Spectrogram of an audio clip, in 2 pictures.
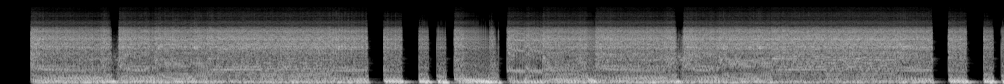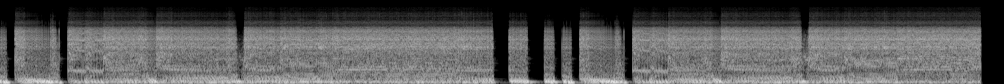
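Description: A heavily distorted metal guitar tone plays through an amp with no EQ boost pedal, loud, thick and saturated, in sustained chugging passages broken by a few brief silent gaps.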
